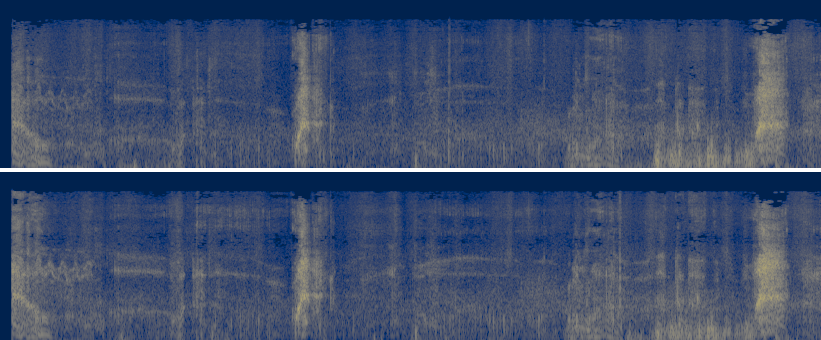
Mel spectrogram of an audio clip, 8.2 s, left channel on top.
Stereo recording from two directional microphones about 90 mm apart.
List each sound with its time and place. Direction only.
0.1 s a sound: 30° right (ahead or behind)
2.9 s dog: 5° left (ahead or behind)
5.7 s dog: 10° right (ahead or behind)
7.4 s dog: 5° left (ahead or behind)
